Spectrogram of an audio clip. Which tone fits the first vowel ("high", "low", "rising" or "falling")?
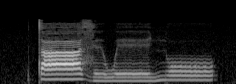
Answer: high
